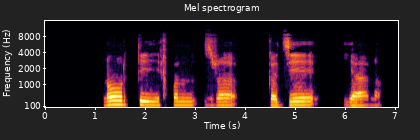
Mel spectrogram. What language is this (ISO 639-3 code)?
pus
